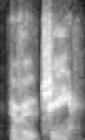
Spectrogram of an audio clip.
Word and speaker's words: Orochi: spelled O R O chi or roi. Orochi. Orochi. Orochi. Orochi. No, it's pronounced Orochi in the anime.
